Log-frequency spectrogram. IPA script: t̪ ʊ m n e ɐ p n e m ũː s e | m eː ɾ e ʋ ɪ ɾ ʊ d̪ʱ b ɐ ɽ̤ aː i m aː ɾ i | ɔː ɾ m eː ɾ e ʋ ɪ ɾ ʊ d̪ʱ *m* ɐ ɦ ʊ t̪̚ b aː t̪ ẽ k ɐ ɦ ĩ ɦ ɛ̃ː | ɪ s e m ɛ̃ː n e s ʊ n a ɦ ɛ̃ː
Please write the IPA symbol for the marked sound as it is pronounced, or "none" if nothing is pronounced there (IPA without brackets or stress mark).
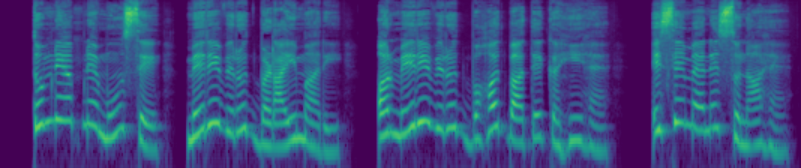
b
